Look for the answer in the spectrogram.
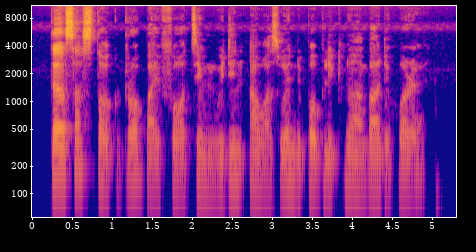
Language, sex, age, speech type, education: Nigerian Pidgin, male, 30-45, spontaneous, tertiary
